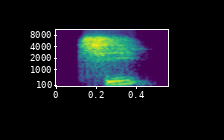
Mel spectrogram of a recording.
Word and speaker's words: ち: Su, chi, shi.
